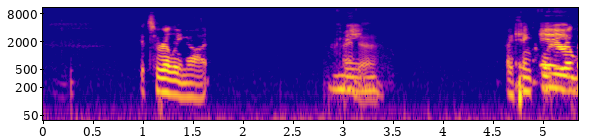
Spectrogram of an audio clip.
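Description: A young man speaks casually into a headset microphone, in short bursts.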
